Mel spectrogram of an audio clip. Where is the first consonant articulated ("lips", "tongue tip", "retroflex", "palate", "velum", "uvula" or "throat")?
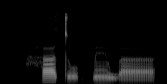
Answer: throat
